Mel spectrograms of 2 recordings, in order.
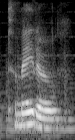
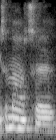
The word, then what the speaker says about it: tomato: Tomato. Tomato is for US. Okay. Tomato. Tomato for British and tomato for US.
